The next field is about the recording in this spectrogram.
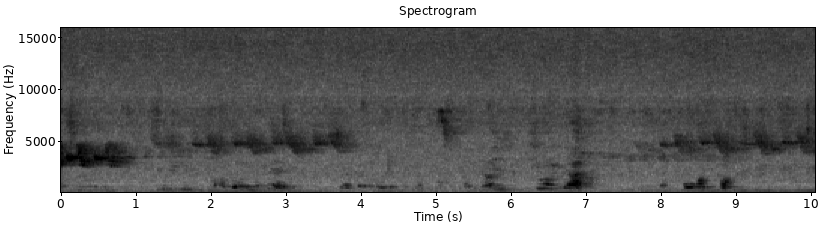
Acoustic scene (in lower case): park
